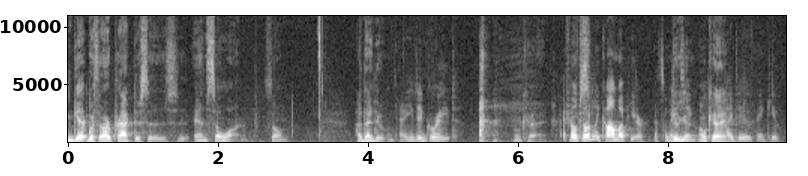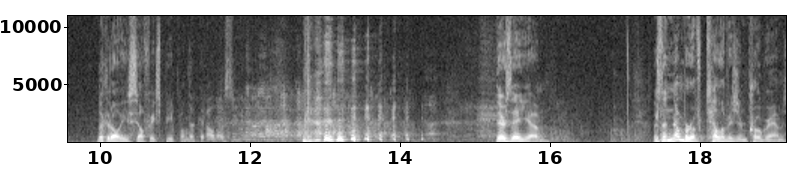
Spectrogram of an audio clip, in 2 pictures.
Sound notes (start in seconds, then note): 11.5 laughs; 11.6 audience laughing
